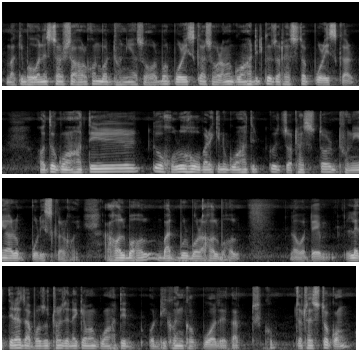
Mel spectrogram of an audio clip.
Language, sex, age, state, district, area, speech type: Assamese, male, 30-45, Assam, Nagaon, rural, spontaneous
